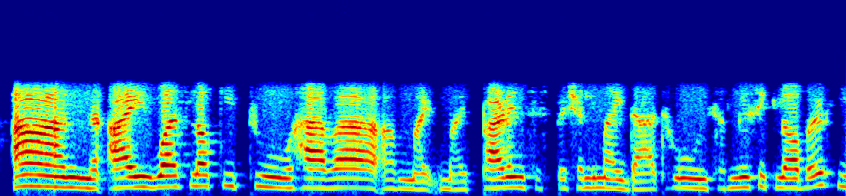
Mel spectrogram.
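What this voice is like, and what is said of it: Colombian accent in English. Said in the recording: “what is this accent from where is this accent from so i was born in colombia”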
